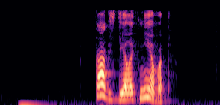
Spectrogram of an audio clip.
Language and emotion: Russian, positive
